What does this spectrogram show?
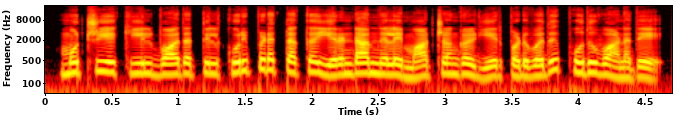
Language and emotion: Tamil, neutral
